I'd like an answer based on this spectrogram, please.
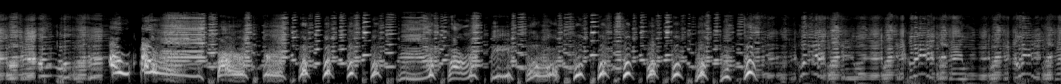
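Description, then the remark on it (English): A pack of bloodhounds barks and bays in a frantic, overlapping chorus, with drawn-out howling cries mixed among rapid barks, loud and continuing without a break. “There's having a barbecue over there, and the smell wafted up out of there, blew back over the train, over the convicts, right into the dog's nostrils, drove those bloodhounds crazy.”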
